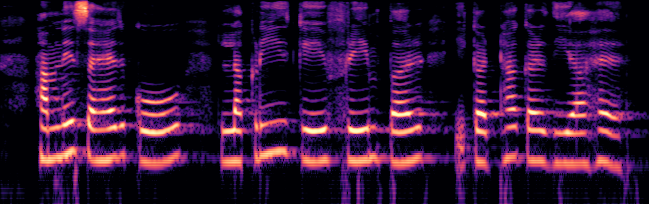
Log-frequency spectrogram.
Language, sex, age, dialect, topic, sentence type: Hindi, female, 51-55, Hindustani Malvi Khadi Boli, agriculture, statement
